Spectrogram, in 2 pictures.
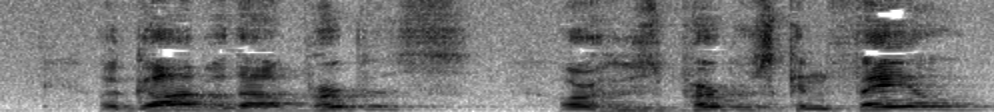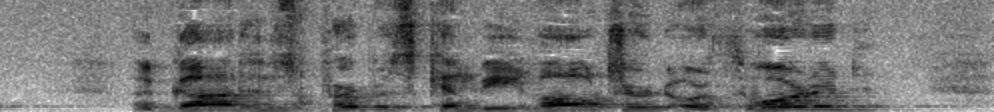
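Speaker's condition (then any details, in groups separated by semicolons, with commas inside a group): No condition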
